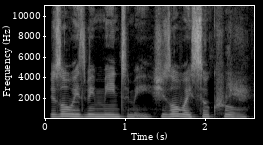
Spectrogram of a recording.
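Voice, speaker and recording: A woman's voice: medium pitch, level tone, moderate pace, warm tone, close to an everyday voice. A woman voicing a desperate, broken young woman who pleads through tears. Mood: tearful pleading. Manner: pleading, tearful.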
